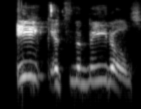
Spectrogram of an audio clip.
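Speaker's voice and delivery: mock, high-pitched, giddy squealing scream. Retelling a scream heard in their head on sitting down: imitating an inner scream. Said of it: "I hear in my head a scream".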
